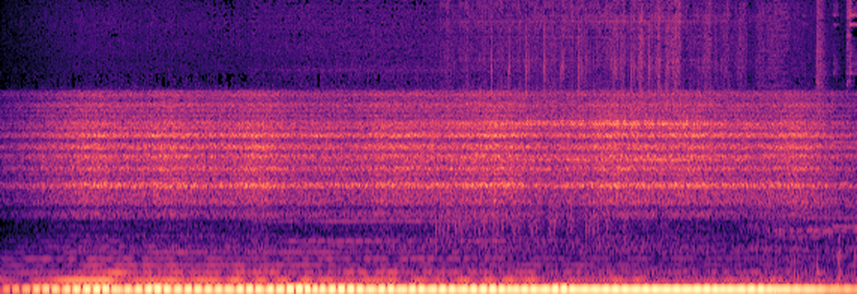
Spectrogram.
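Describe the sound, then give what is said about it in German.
A deep, sustained drone made only with software synthesizers using Native Instruments presets hums steadily with a pulsing low-end throb, while faint glittery crackles and static flicker above it in the second half. No one speaks. “Ein Drone ist ein langer, tiefer, durchgehender und spannungserzeugender Soundeffekt.”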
